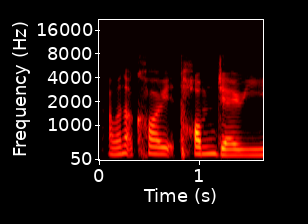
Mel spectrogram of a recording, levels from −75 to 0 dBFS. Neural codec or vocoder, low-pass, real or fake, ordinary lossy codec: none; none; real; none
